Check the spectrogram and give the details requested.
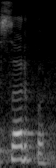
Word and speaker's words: सर्प: हैं एक और देखो जिस भी वर्ण के ऊपर जो रह की मात्रा लगी होती है उसका उच्चारण उस वर्ड से पहले किया जाता है जैसे कि सैफ रैपर ऐसे बोलेगी सर्प ठीक है सड़क नहीं बोलेंगे इसको सर्व दबवा चक्र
